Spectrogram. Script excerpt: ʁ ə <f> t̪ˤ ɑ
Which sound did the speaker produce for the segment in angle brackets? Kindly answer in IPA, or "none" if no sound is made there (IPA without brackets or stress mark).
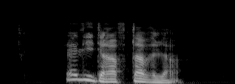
f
